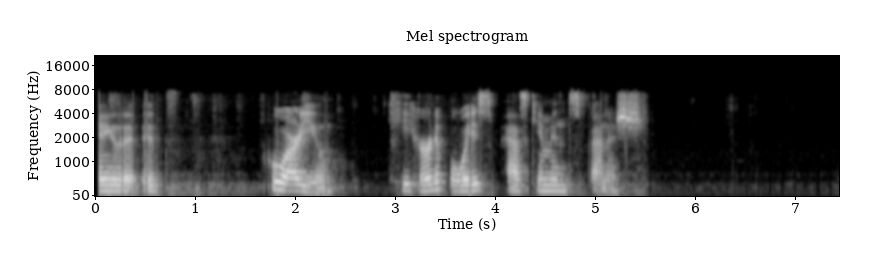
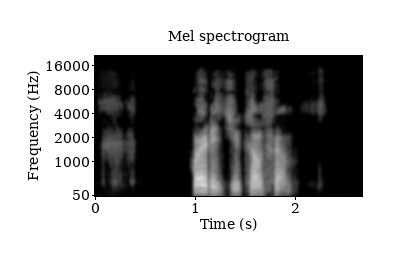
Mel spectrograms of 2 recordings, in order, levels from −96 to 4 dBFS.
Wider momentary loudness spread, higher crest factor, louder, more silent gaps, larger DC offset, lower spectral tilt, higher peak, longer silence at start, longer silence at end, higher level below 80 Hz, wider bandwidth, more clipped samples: about the same, 14 LU vs 14 LU; about the same, 18 dB vs 20 dB; about the same, -19 LUFS vs -21 LUFS; neither; neither; second, -4 dB/octave vs -6 dB/octave; about the same, -4 dBFS vs -4 dBFS; second, 0.05 s vs 1 s; first, 2 s vs 0.75 s; first, -58 dBFS vs -68 dBFS; second, 8 kHz vs 11.5 kHz; neither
